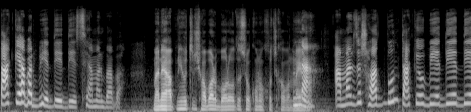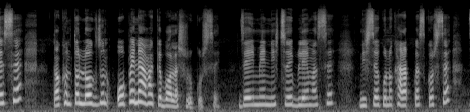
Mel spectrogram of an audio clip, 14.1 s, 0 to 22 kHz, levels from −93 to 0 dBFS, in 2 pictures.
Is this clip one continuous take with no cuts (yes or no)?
yes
